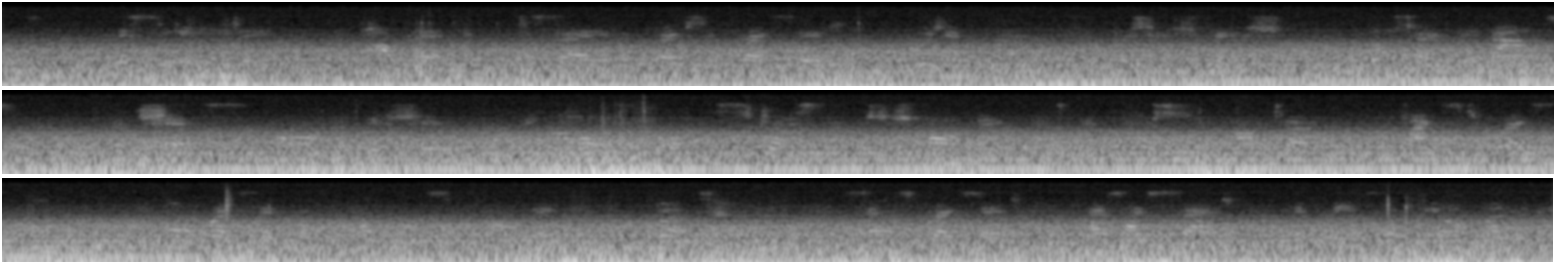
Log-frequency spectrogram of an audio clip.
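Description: Car road and engine noise heard inside the cabin through a dashcam's microphone while driving at steady speed: a continuous low rumble, with a low hum that comes in about five seconds in and fades out near seventeen seconds.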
